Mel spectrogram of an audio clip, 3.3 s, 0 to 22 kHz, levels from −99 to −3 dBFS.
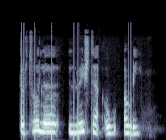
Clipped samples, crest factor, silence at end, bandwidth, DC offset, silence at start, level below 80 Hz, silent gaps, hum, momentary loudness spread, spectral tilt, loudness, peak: under 0.1%; 14 dB; 0.55 s; 10.5 kHz; under 0.1%; 0.4 s; -46 dBFS; none; none; 8 LU; -6.5 dB/octave; -14 LUFS; 0 dBFS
